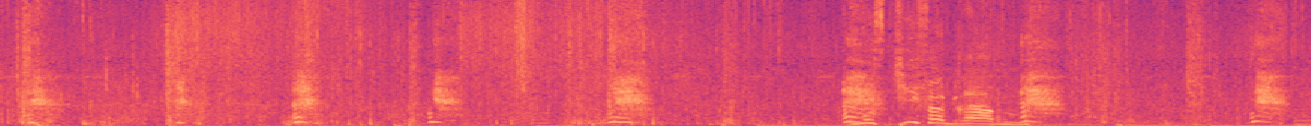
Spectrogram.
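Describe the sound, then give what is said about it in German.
Steady rain hisses and patters on the ground throughout, a constant wash of noise, while people talk over it as they dig a trench around a tent with a shovel in the cold. “Schneller der Regen.”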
